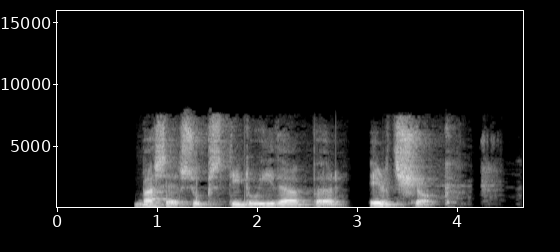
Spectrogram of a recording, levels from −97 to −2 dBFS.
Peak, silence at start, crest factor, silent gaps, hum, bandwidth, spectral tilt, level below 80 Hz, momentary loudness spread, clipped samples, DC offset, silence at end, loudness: -2 dBFS; 0.8 s; 18 dB; 2.97-3.12 s; none; 8 kHz; -4 dB/octave; -58 dBFS; 11 LU; under 0.1%; under 0.1%; 0.4 s; -18 LUFS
